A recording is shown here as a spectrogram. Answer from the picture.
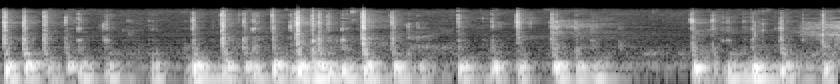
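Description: Typing on a computer keyboard: a quick, uneven run of key clicks, with a short pause a little after three seconds before the clicks resume.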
